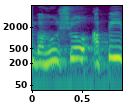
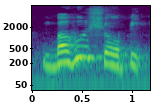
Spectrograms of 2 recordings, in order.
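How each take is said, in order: First: बहुशो अपि with an audible अ starting अपि; common mispronunciation. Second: बहुशोपि as one word, no अ after शो; correct pronunciation. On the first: Teacher showing the common mistake, बहुशो अपि with अ sounded. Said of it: "लोग बाग बोल देते हैं". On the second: Teacher modelling for students, joined बहुशोपि without अ. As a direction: run शो straight into पि, holding the long ओ. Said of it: "आपको बोलना है बहुशोपि". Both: Shown as a demonstration.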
